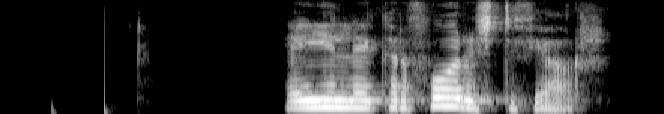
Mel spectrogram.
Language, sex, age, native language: Icelandic, female, 50-59, Icelandic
